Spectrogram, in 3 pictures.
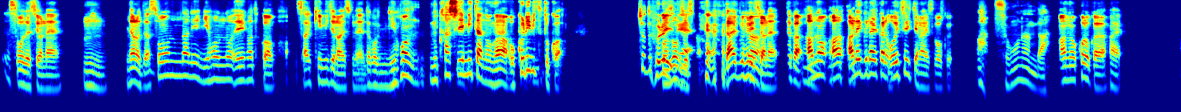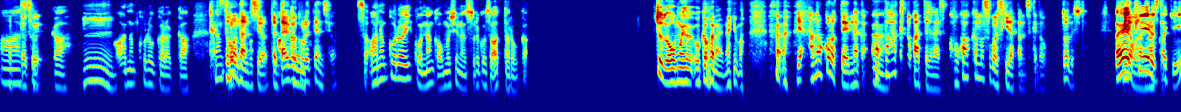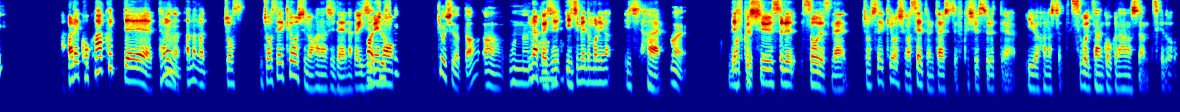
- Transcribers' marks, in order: chuckle; unintelligible speech; unintelligible speech; laughing while speaking: "浮かばないね、今"; chuckle; surprised: "え、ピエール瀧？"
- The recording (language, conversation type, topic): Japanese, unstructured, 最近見た映画で、特に印象に残った作品は何ですか？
